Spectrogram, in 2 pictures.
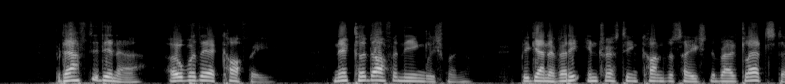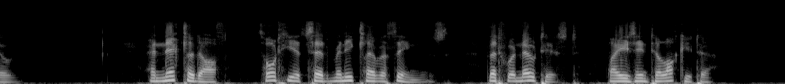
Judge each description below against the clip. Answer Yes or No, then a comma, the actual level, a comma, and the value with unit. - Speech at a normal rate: No, slow, 120 wpm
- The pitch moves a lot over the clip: No, average, 4.4 semitones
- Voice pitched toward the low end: No, medium, 150 Hz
